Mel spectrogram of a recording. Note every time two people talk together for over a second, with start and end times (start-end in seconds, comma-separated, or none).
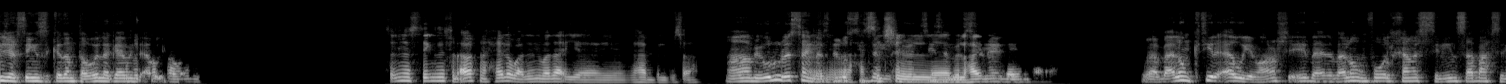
8.1-10.2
